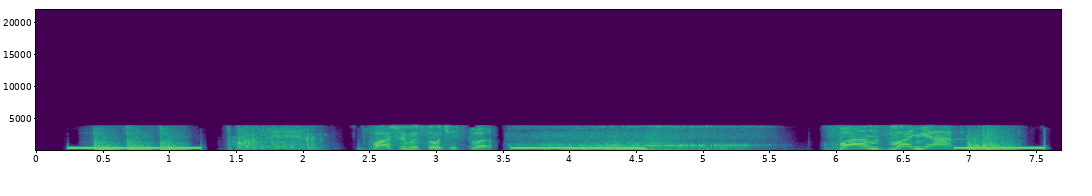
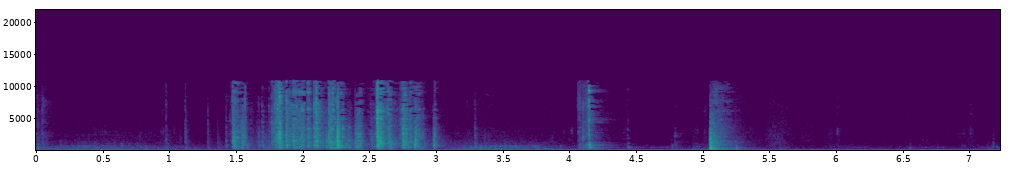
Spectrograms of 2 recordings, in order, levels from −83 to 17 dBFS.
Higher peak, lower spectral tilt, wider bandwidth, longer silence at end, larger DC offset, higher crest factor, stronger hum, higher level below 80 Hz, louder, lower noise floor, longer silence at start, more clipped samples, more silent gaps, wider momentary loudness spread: first, 0 dBFS vs -6 dBFS; first, -9.5 dB/octave vs -1.5 dB/octave; second, 4 kHz vs 11.5 kHz; about the same, 0.1 s vs 0 s; neither; second, 10 dB vs 32 dB; neither; first, -40 dBFS vs -58 dBFS; first, -9 LUFS vs -32 LUFS; second, -37 dBFS vs -56 dBFS; first, 0.25 s vs 0 s; first, 0.1% vs under 0.1%; first, 1.29-1.34 s vs none; second, 11 LU vs 26 LU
